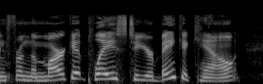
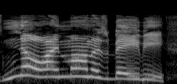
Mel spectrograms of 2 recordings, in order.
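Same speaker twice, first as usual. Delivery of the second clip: put-on high, loud, drawn-out little-kid protest; imitated toddler; 9 semitones higher, 5 dB louder, slower than usual. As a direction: mimic a toddler insisting, high and slow. Imitates two-year-old son protesting.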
